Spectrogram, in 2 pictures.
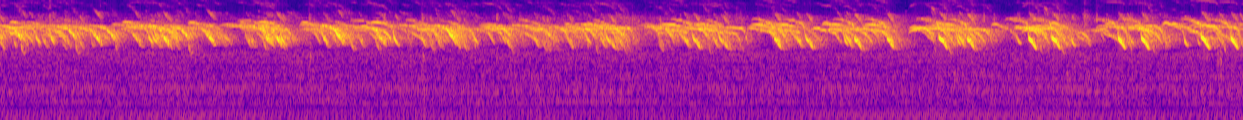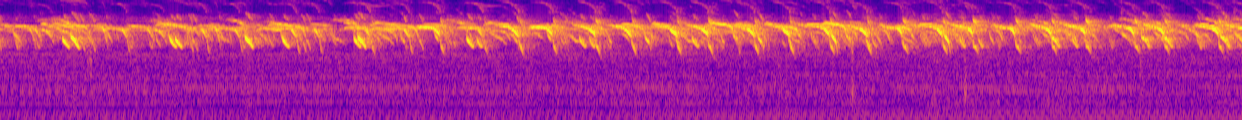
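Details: Colored chicks peeping en masse: rapid, high-pitched, downward-slurred chirps overlapping in a dense, lively chorus with a few louder peaks, over a faint low hum.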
